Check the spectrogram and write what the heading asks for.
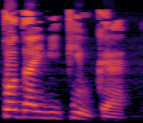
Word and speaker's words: Podaj mi piłkę: Podaj mi piłkę.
